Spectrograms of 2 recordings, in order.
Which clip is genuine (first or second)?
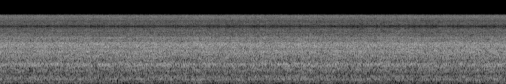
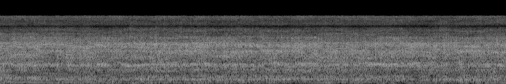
first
